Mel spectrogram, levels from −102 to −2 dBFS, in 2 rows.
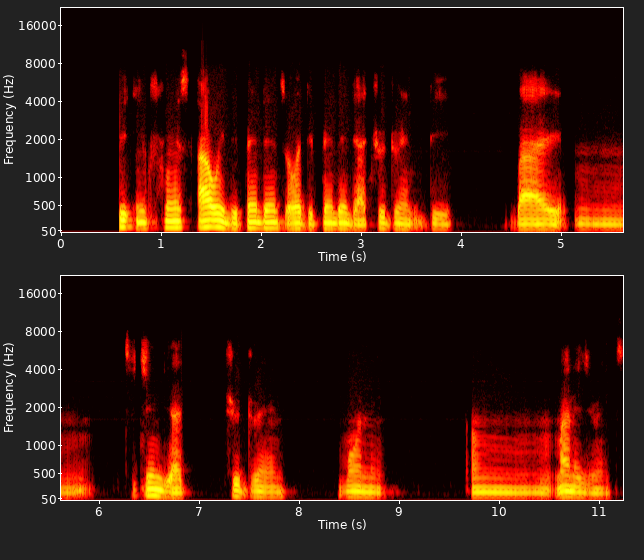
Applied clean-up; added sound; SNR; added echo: none; none; none; none.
